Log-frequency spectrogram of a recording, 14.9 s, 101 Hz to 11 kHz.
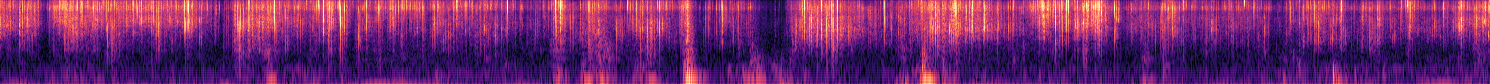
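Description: White cloud slime on a wooden table is pressed and scratched with long painted nails for 15 seconds. Dense, bright crackling and crinkling crunches repeat continuously, with a brief quieter gap just before the eighth second.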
